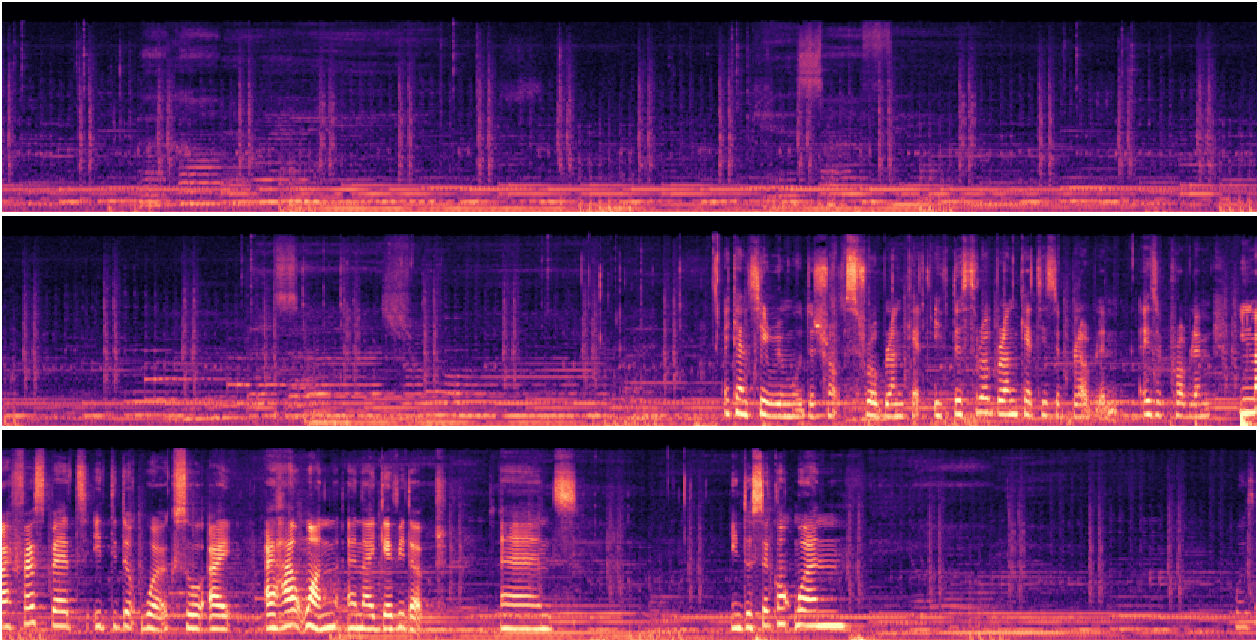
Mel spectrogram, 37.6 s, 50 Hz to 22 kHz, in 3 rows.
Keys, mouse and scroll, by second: 0.0 click, 1.0 s, 4.7 middle click, 6.9 z, 7.4 z, 8.2 g, 11.3 g, 15.2 middle click, 16.3 middle click, 16.6 g, 17.5 click, 20.4 a, 26.1-29.4 middle drag.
